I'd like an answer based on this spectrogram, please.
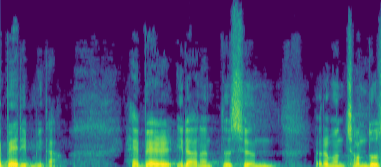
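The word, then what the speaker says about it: הבל: 둘째가 아벨이 입니다 레이아 베레 2 원래 이르 발음은 해 베리 입니다 헤 벨 이라는 뜻은 여러분 점도 소 해보시면 허 때고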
